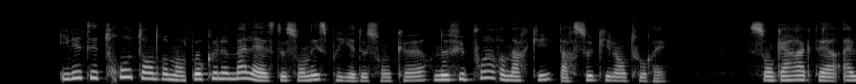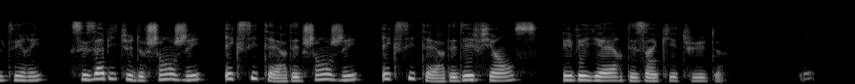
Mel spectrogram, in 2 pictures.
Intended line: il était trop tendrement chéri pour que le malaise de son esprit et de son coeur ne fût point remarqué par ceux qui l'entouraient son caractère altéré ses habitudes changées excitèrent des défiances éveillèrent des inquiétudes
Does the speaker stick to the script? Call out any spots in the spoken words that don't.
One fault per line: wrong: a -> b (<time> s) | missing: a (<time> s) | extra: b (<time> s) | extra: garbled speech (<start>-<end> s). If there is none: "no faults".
missing: chéri (1.9 s)
extra: changées excitèrent des (11.6 s)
